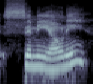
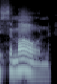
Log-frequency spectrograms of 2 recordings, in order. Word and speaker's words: Simeone: defending overall leader, who I got corrected on how to properly pronounce their name. So I believe I'm going to get it right this time. Anthony Simeone, I believe I'm at least closer. I've been saying Anthony Simone for the longest time, but I believe it's Anthony Simeone.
